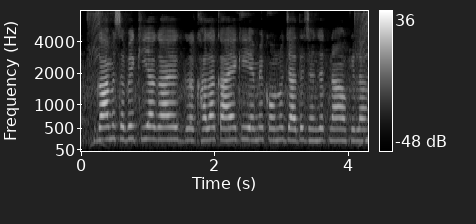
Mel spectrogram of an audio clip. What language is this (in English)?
Bhojpuri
